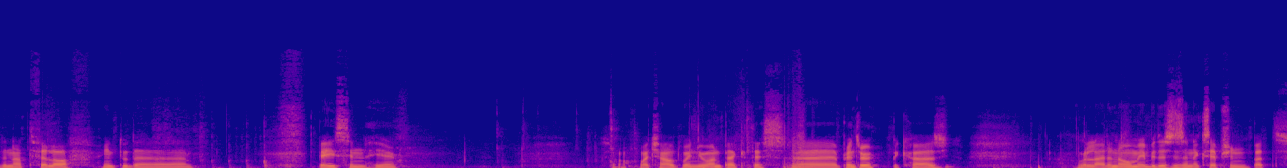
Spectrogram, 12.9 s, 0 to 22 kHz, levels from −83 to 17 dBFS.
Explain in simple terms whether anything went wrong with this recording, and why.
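From 1.12 to 6.37 seconds there is a call bitrate drop. The connection gave the sound far less data, so it turns rough and muffled, worst for about two seconds.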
